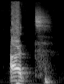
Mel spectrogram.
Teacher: হামজা তা জবর আত বলার সময় একটু বাতাস ছাড়তে হবে, কারণ তায়ের একটি সিফাত হচ্ছে এর বাতাস ছাড়তে হয়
